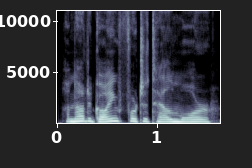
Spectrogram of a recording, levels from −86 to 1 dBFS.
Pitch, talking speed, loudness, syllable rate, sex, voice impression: 215 Hz, 255 wpm, -13 LUFS, 4.9 syllables/s, female, feminine, slightly young, slightly tensed, slightly soft, slightly calm, slightly friendly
